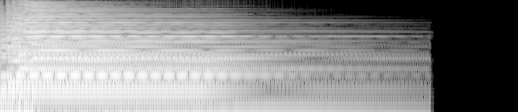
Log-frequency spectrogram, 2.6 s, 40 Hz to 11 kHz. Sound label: B Minor 7th Flat 9th Flat 5th B, guitar chord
